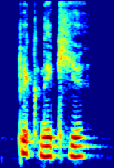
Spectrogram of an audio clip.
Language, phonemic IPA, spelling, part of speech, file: Dutch, /ˈpɪknɪkjə/, picknickje, noun, Nl-picknickje.ogg
- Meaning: diminutive of picknick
